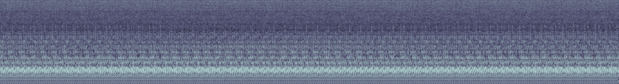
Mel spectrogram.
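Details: Continuous aerosol nebulizer running sound, played as a long white-noise track for sleep or soothing a baby.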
